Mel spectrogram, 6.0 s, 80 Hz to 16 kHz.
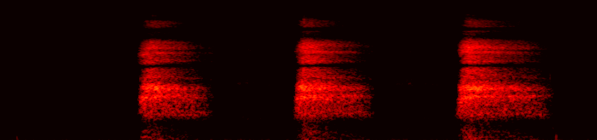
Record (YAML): exhalation_length: 6.0 s
exhalation_amplitude: 2541
exhalation_signal_mean_std_ratio: 0.49
survey_phase: beta (2021-08-13 to 2022-03-07)
age: 18-44
gender: Female
wearing_mask: 'No'
symptom_none: true
smoker_status: Current smoker (1 to 10 cigarettes per day)
respiratory_condition_asthma: false
respiratory_condition_other: false
recruitment_source: REACT
submission_delay: 3 days
covid_test_result: Negative
covid_test_method: RT-qPCR
influenza_a_test_result: Negative
influenza_b_test_result: Negative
